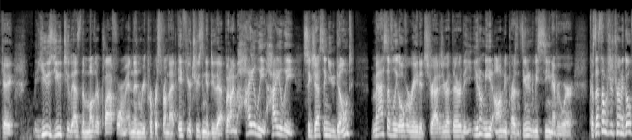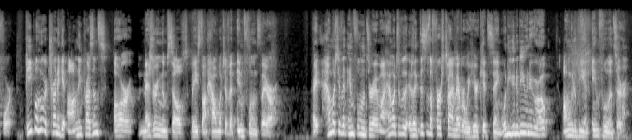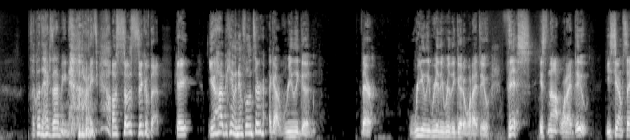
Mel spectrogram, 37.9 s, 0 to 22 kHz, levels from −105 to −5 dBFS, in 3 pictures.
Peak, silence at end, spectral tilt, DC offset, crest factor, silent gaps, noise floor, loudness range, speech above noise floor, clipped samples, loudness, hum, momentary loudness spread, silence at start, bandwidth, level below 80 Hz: -2 dBFS; 0 s; -4.5 dB/octave; under 0.1%; 18 dB; 31.98-32.37 s, 37.31-37.37 s; -65 dBFS; 2 LU; 46 dB; under 0.1%; -19 LUFS; none; 6 LU; 0.05 s; 16 kHz; -66 dBFS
